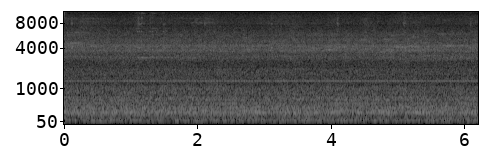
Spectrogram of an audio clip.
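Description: Steady low hum inside a stationary electric passenger train carriage, its on-board equipment running while it stands at a platform, with a faint constant whine above the hum.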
